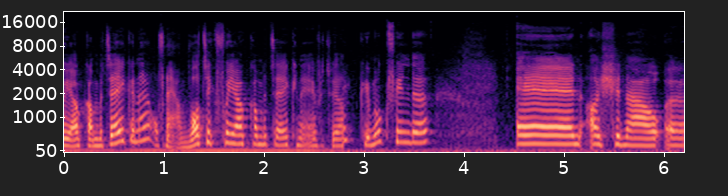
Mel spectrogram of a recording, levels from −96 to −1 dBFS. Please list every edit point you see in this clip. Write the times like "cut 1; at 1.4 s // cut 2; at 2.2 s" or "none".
cut 1; at 2.8 s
